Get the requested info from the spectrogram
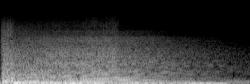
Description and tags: A loud and dramatic horn. Known from the movie "Inception." It was created via
a recording of myself playing an Ab note (below the scale of bass clef) on my BBb tuba and then adding things like distortion, echo, fade, etc. in Audacity to make it almost identical to the dramatic horn from "Inception."
bwong, dramatic-horn, tuba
